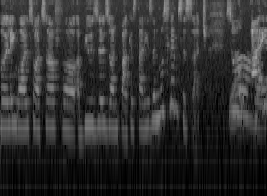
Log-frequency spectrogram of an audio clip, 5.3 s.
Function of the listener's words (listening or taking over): listening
